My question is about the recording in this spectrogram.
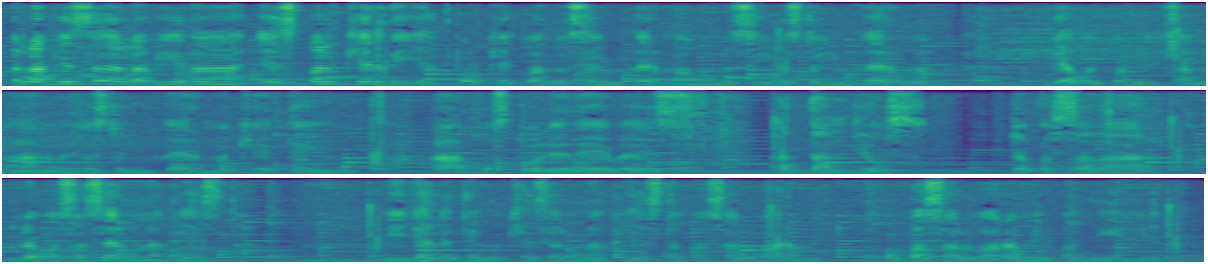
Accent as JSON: {"language": "Spanish", "region": "Nayarit", "country": "Mexico", "tie": "born or raised there", "moved": "as an adult", "lives_now": "Durango, Mexico", "said": "Por eso yo abandoné mi tierra."}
